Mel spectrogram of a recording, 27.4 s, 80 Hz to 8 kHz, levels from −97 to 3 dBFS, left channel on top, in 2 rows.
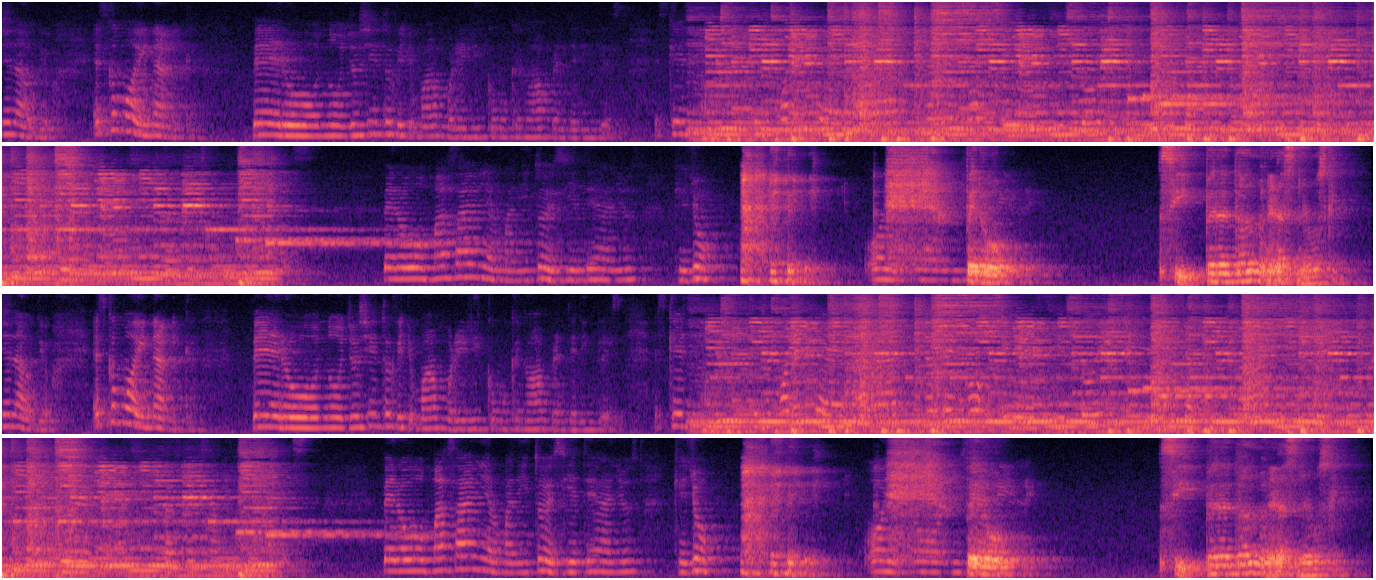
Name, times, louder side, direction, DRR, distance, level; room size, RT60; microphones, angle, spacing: voice 1, 0.0-16.8 17.5-20.8 22.4-24.0, right 1 dB, 65° right, 0 dB, 1.7 m, -35 dB
sound 1, 6.8-16.4, left 1 dB, 20° left, 2.1 m, -25 dB
sound 2, 7.1-18.8, left 2 dB, 70° left, 3.4 m, -38 dB
voice 2, 21.1-21.9 22.6-23.7 25.3-27.1, left 1 dB, 50° left, 1 dB, 1.8 m, -22 dB
20.5 x 7.0 x 2.3 m, 1.1 s
head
